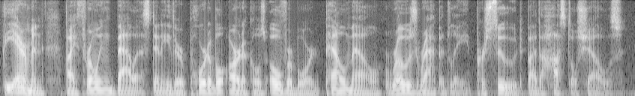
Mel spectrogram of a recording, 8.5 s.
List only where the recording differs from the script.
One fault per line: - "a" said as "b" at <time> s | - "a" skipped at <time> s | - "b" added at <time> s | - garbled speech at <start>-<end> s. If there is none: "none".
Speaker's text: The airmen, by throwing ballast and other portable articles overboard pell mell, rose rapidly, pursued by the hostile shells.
- "other" said as "either" at 2.2 s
